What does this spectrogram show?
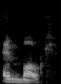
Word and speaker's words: Imbolc: this point of the year was known as imul now that is spelled i b o l c and there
